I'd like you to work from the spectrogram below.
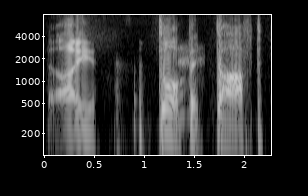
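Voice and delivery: Scottish lilt on aye and daft; Scottish accent. Pretend. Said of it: "That's Scottish".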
